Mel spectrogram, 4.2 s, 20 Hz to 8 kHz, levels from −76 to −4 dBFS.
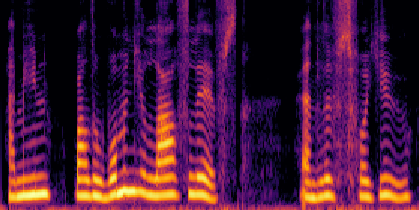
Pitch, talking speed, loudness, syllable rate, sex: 230 Hz, 170 wpm, -13 LUFS, 5.0 syllables/s, female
